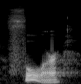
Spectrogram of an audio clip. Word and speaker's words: for: there for you but if four is at the end then it is stressed example who are the flowers for because four is at the end of the sentence it is stressed and it's pronounced for like more and floor or for who are the flowers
